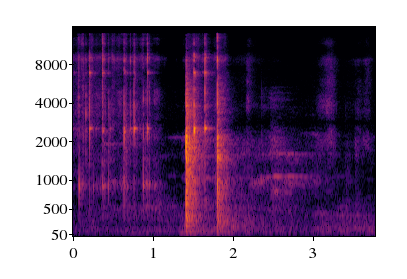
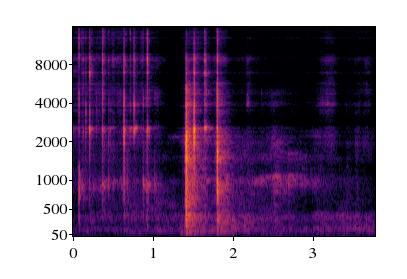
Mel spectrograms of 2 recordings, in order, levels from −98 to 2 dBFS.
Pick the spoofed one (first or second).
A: second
